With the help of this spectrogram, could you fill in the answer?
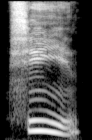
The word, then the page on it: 吸引: xī yǐn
